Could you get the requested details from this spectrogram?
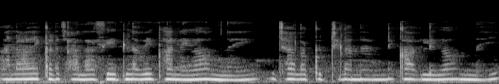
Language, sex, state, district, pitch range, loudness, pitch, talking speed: Telugu, female, Andhra Pradesh, Chittoor, 225-240 Hz, -13 LUFS, 235 Hz, 155 wpm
